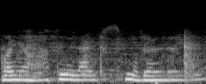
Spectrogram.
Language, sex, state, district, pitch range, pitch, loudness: Hindi, female, Bihar, Gaya, 200-220 Hz, 205 Hz, -14 LUFS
